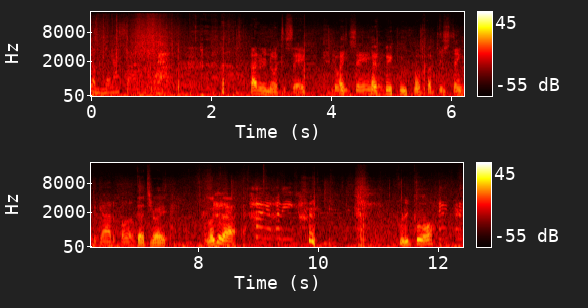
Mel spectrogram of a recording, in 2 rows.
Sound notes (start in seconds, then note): 1.0 laughs; 10.5 laughs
